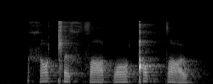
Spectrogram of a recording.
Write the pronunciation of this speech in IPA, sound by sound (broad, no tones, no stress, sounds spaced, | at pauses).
x ɑ ǁ ə x sˤ æ p ɔ ǃ ɔ b tˤ ʊ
